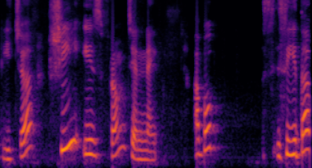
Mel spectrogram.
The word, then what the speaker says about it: je: pronounce എന്ന് നമുക്ക് നോക്കാം ഷ മീൻസ് ഐ ഇത് ജെ എന്ന് വായിക്കരുത് ഷ ഓക്കേ ഴ മീൻസ് ഐ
